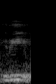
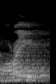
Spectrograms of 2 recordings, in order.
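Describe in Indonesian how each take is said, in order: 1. Suku kata ri itu tipis dan ringan. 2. Suku kata ri itu tebal dan berat. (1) "rohnya ti tipis" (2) "bukan ori"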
